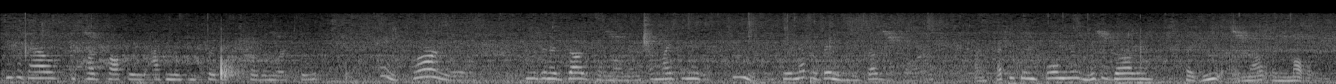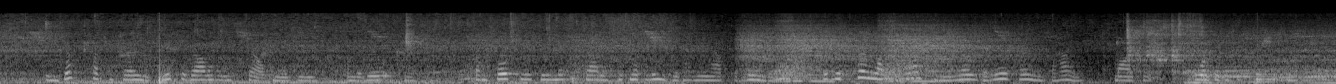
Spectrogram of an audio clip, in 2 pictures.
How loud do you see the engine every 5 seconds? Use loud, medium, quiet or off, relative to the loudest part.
medium, medium, medium, medium, loud, loud.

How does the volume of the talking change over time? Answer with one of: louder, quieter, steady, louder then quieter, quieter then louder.
steady.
